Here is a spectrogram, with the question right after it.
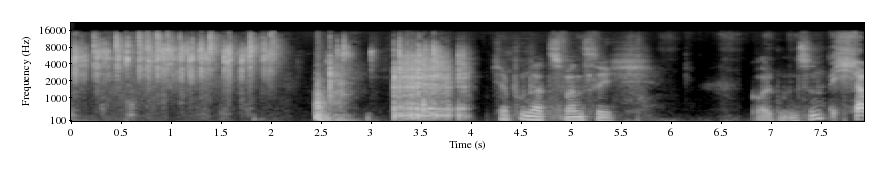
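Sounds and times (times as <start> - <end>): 
three six-sided dice rattling and clattering in a tabletop role-playing game: 0.0 - 4.0
speech: 4.3 - 5.8, 6.8 - 7.9.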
